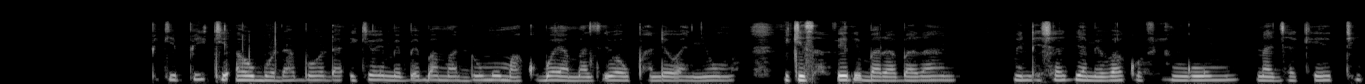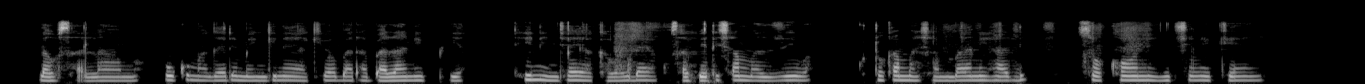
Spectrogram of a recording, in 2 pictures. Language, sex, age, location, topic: Swahili, female, 18-24, Kisii, agriculture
